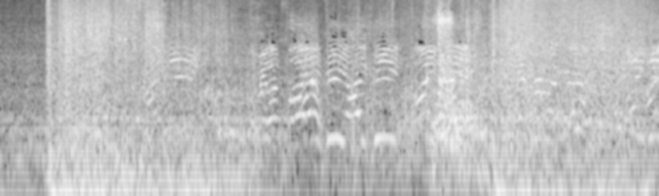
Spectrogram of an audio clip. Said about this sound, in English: When something like this happens, an explosion in the distance, I imagine a soldier's instinct is to immediately pick up the gun.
